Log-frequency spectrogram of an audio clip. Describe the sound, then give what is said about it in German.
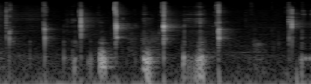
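Wet lip smacking, a series of sharp, moist clicks and soft puffs repeating irregularly, about eight in a few seconds, with no talking, as if a mouth is imitating someone puffing on a pipe while sitting in front of a fireplace fire. “Und wir sehen Gandalf kiffend vorm Feuer sitzen, wie er mal wieder so schmatzt so”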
